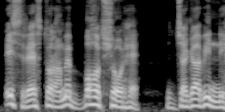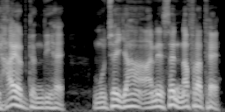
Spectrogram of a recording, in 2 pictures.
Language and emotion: Urdu, angry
